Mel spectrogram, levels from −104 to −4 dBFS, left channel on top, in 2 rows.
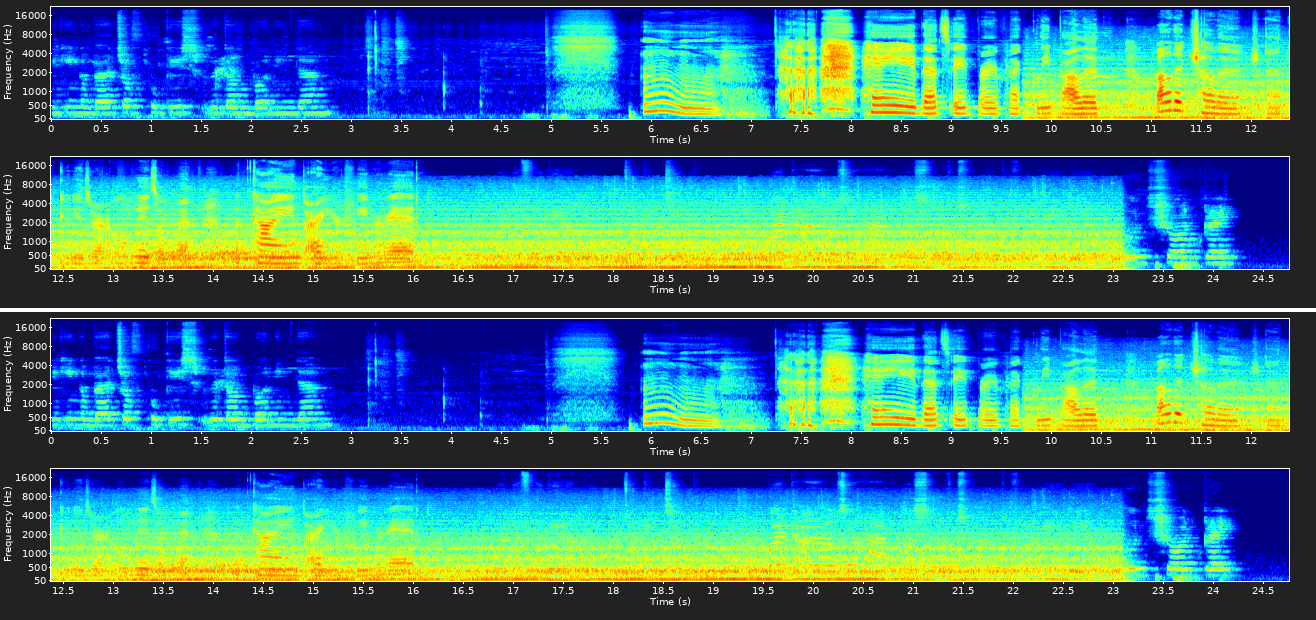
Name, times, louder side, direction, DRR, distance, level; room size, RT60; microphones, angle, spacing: voice 1, 0.0-2.8 16.8-18.7 19.5-24.2, right 2 dB, 20° right, 4.6 m, -44 dB
voice 2, 5.0-5.6 5.9-16.1, left 5 dB, 35° left, 0.6 m, -28 dB
sound 1, 9.7-23.1, left 1 dB, 10° left, 1.5 m, -28 dB
13.0 x 10.0 x 4.4 m
head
